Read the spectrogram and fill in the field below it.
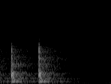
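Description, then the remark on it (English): Two quick knocks on wood in a studio, made by the speaker himself, sharp and hollow, spaced about a quarter second apart, each with a short resonant ring that fades out. No voices are heard. “Somebody at the studio door? My friends can wait. No, that was me.”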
